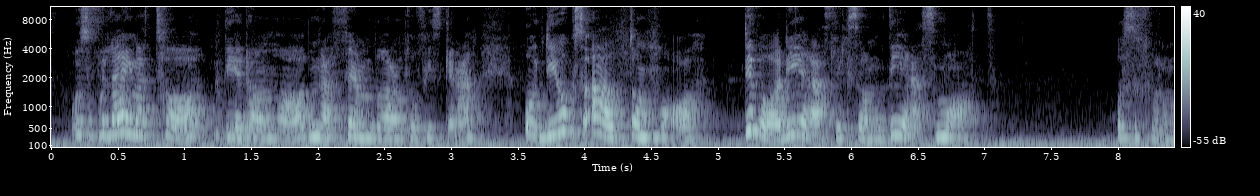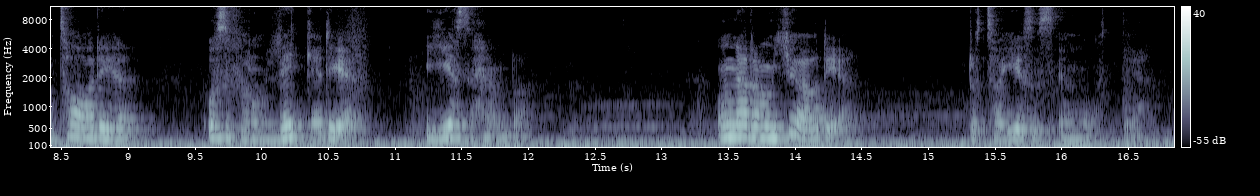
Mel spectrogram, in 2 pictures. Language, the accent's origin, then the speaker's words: Swedish; Sweden; som ung svensk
